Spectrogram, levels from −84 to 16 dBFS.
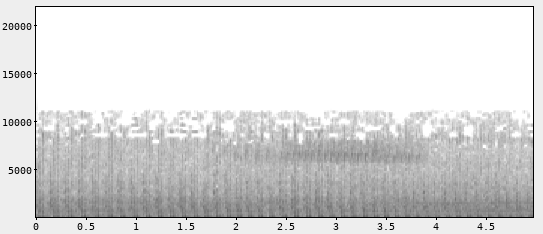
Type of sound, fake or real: real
